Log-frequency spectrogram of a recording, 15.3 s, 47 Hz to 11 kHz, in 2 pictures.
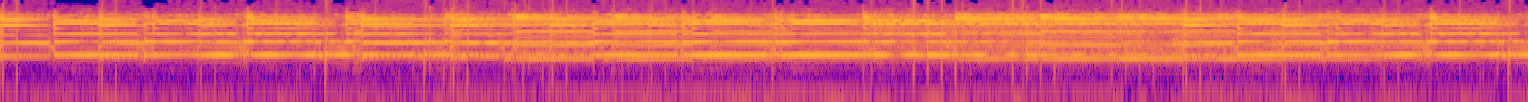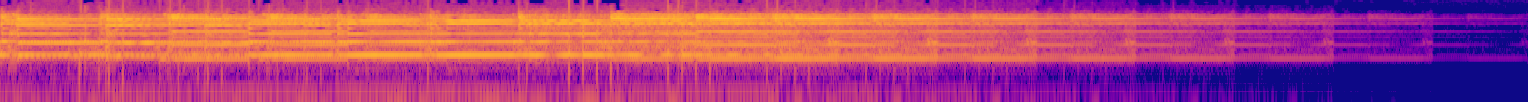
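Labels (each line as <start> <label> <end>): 0.0 An electric guitar solo resonates with a distinct echo effect. 14.0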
